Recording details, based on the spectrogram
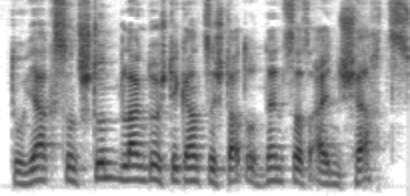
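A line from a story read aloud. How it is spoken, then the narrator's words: Shouting. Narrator (German): schreit Heiner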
